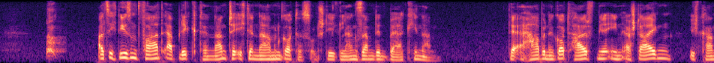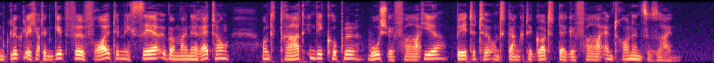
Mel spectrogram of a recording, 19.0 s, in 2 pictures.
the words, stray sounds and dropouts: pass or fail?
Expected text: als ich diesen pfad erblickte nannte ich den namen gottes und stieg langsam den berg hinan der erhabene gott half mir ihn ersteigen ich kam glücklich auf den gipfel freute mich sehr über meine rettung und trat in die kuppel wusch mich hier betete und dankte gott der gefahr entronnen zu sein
fail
